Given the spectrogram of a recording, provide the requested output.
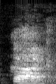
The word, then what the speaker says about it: caught: अब GH से पहले क्या आ गया, U आ गया, तो U क्या हो गया, साइलेंट, यानी कि U क्या हो गया, साइलेंट। इस वर्ड, इस लेटर्स का इस वर्ड में प्रोनाउंसिएशन नहीं हुआ तो क्या हो गया, CAGHT, काट।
